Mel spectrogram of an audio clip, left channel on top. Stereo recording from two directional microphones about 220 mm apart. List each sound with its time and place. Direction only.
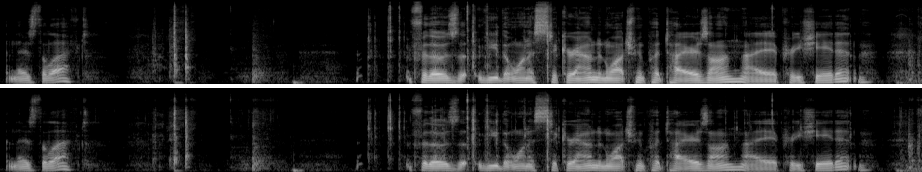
0.0 s speech: 20° left (ahead or behind)
4.1 s speech: 45° left (ahead or behind)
